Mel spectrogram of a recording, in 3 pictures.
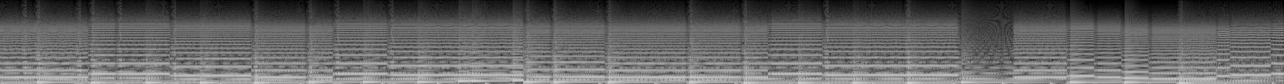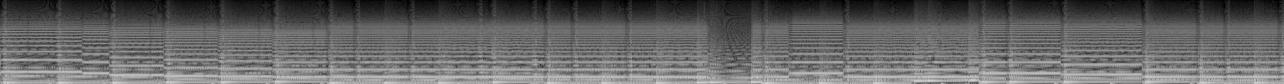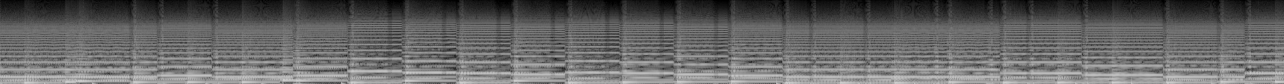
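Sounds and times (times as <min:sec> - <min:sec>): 
blues music: 0:00.0 - 0:38.5.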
